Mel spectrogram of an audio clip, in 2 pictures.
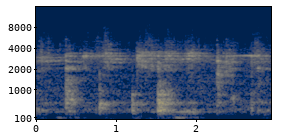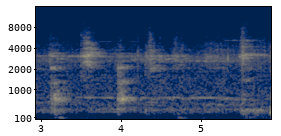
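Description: Red chillies and tamarind being sautéed in a pan, quiet rhythmic metal scraping and clinking of a spoon stirring, with a faint sizzle underneath and no talking.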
